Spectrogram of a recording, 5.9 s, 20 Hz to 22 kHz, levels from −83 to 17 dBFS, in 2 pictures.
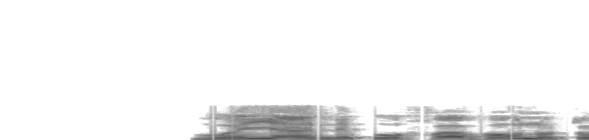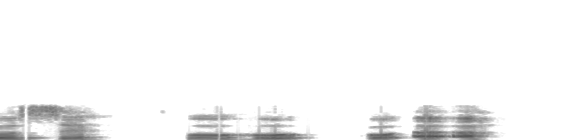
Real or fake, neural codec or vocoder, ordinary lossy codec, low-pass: real; none; AAC, 48 kbps; 5.4 kHz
